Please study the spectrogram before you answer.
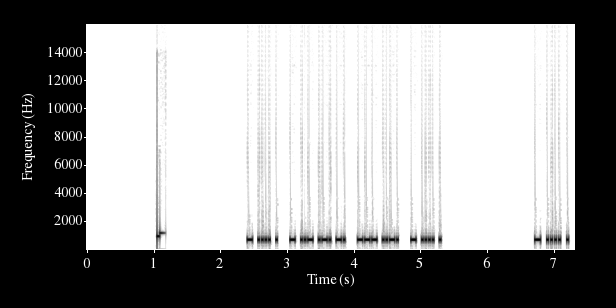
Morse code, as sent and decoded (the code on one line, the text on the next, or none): - .... / - ..- .-. -. / --- ..-. / - .... / - .... .
THE TURN OF THE THE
